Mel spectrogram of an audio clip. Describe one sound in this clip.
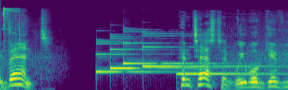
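Electronic chimes ring as puzzle tiles light up.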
